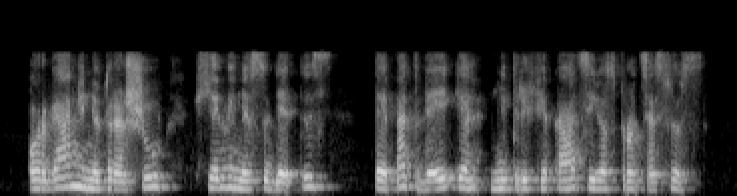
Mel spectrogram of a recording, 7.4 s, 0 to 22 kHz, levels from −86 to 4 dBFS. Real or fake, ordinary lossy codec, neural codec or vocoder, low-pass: fake; MP3, 64 kbps; codec, 24 kHz, 3 kbps, HILCodec; 7.2 kHz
